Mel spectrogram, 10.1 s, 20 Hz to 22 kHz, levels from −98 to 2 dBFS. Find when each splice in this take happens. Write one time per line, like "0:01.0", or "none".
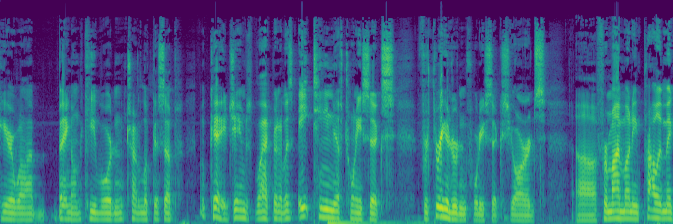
0:01.1
0:02.9
0:04.2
